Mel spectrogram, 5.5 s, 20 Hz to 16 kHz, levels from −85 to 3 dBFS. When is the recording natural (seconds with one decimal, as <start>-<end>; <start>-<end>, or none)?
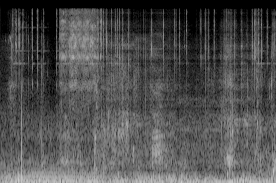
0.0-2.0; 5.1-5.5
